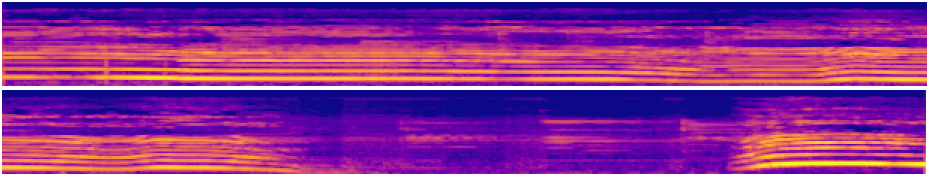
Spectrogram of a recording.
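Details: A female Siberian Husky howls along to her alarm song: a long, wavering howl that sinks lower, then rises sharply into another, with music playing.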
